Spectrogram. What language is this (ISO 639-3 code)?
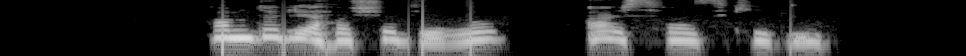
lzz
